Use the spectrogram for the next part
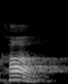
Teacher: एक दबंगी सी आ रही है उसमें महा ज्यादा प्राणवायु की आवश्यकता है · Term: महाप्राण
